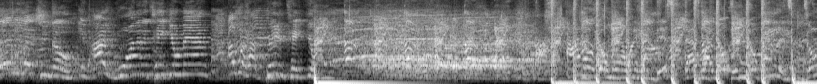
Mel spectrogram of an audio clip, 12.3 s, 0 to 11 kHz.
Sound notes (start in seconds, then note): 0.0 crowd cheering; 4.7 crowd cheering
